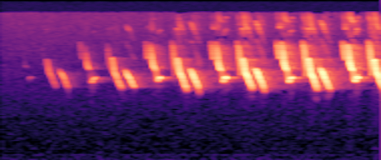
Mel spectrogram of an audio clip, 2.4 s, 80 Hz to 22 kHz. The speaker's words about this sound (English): Sometimes the bird would be far below me, sometimes near at hand, and very frequently the singer would be hovering 100 feet above the summit.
